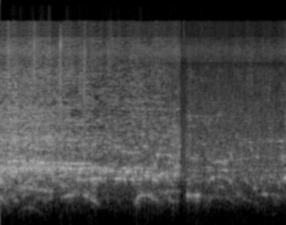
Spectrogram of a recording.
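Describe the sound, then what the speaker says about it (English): A political rally crowd in Lincoln, Nebraska roars and cheers continuously, a dense wash of many voices that dips briefly near the end. "Listen to that crowd"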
